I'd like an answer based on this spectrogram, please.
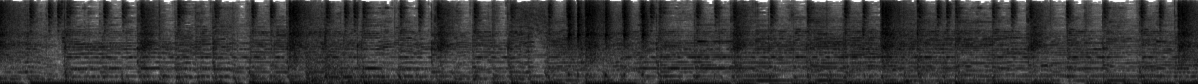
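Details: Steady, lively music with driving drums and a strong bass line fills the whole stretch, with no animal voice present.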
